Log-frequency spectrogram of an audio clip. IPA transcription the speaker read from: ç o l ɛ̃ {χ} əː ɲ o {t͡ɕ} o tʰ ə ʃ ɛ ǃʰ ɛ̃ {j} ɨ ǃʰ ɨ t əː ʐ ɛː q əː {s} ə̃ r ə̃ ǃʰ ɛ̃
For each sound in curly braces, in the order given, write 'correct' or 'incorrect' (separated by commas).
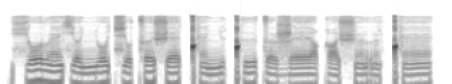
incorrect, correct, incorrect, incorrect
